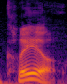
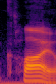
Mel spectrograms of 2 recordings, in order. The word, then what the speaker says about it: Clio: travels, that quite often people would say, "Oh, you're from Clio." And I says, "No, we're from Clio." Or they would apologize for pronouncing it incorrectly. But I come back with a comment, "Well, do you know how to pronounce Ohio?" And it's Ohio, not Ohio.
